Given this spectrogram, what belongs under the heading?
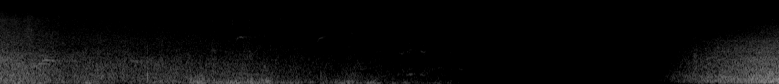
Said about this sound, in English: maybe I'll just keep walking along this water, this little mini river, and just see what happens.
